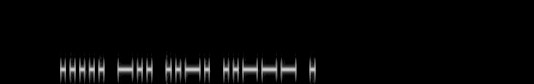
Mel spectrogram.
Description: Morse code, heard as a keyed tone, about 25 wpm, 700 Hz. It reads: 5DF2E
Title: Code Groups - 5 Letter:Numbers - 25wpm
